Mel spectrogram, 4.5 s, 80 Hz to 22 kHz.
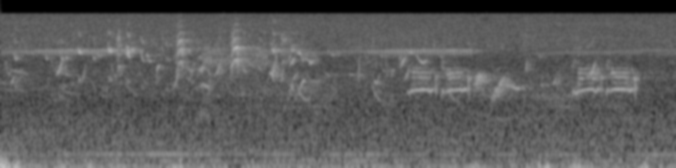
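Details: A male European goldfinch in a weedy roadside area within farmland, Richmond Lowlands, NSW, early September 2017, gives light, tinkling twitters in quick, scattered bursts, half-buried under a steady low rumble and faint hum.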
